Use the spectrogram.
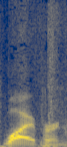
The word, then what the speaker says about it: wyvern: that one that one it's spelled with a Y you pronounce the Y its wyvern goddamn it oh well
